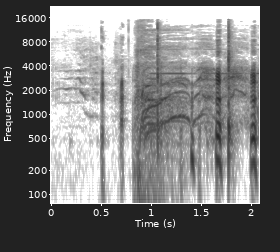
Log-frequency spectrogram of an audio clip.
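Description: A cat in a video cries out after running across a flame and catching fire. A brief harmonic, meow-like wail sits among a few sharp clicks and thumps.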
